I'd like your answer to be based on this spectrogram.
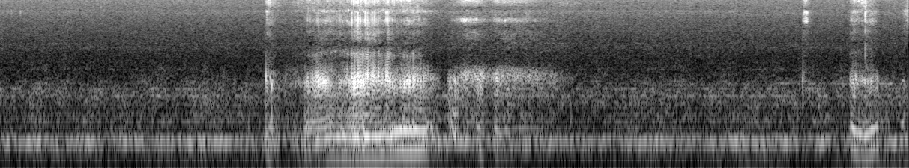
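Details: Sleeping dog, nose twitching: deep, rumbling, loud snores with snorting sounds over a steady low background hum.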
